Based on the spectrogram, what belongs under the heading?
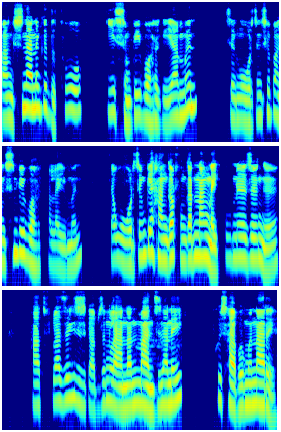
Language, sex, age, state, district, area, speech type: Bodo, female, 60+, Assam, Kokrajhar, urban, spontaneous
